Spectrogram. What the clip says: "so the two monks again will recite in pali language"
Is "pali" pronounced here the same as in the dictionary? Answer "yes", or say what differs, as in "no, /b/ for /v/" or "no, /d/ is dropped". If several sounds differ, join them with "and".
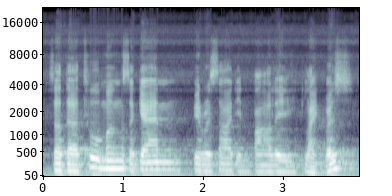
yes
